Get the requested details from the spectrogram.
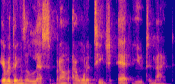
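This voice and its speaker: This man's voice sits at a fairly low pitch, with a dark, mellow, soothing tone and some vocal fry. His intonation is lively. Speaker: spiritual teacher. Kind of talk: guided meditation. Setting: livestream. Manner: slow.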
